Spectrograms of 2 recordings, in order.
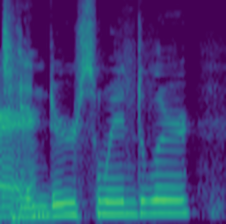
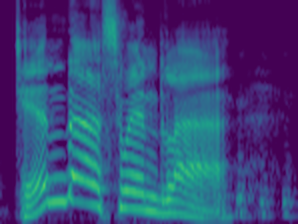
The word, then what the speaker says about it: Tinder Swindler: way that we are you are saying it wrong yeah it is not her tender swindler get out of here it is the tinder swindler for i am the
